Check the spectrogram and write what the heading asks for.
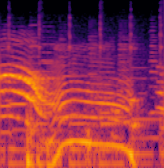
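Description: A child's long, drawn-out excited exclamation with no words, like a "wooow". It starts high, slides down in pitch over the first second, then is held for about another second.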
